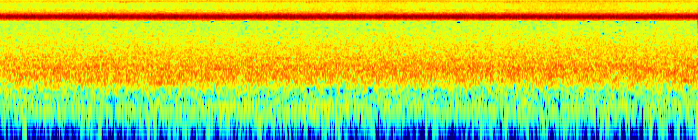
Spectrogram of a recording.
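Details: Warm summer night with crickets: a single continuous, very high-pitched trill holds steady throughout over a faint hiss.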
